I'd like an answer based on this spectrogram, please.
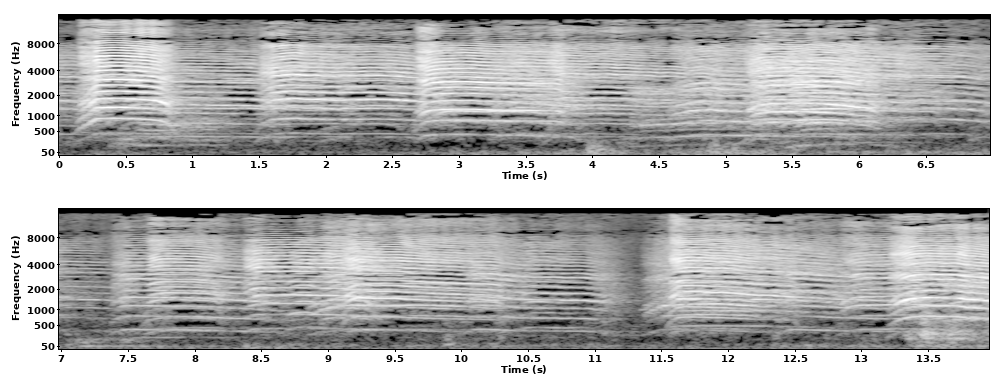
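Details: Young lamb calling with a run of loud, nasal, quavering bleats, each one to two seconds long, coming roughly every one to two seconds with short gaps between.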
